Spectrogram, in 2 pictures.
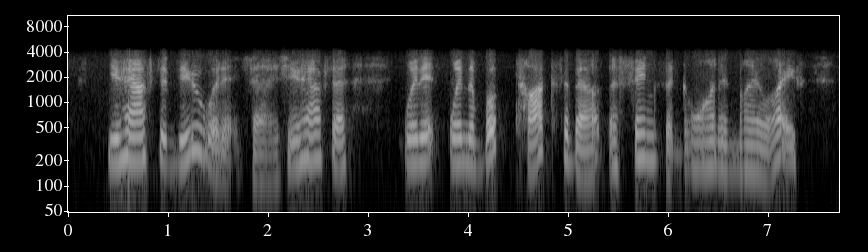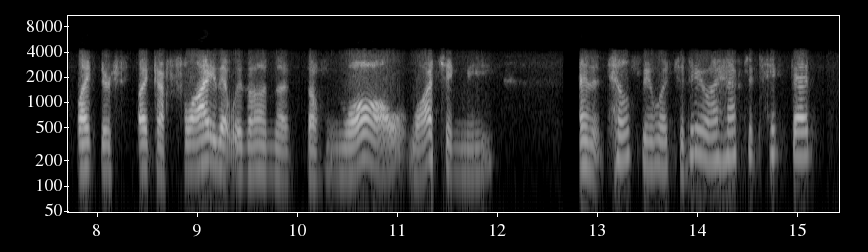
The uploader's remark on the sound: from the 100 Pounders Phone Meeting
